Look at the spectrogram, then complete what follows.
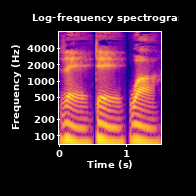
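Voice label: "retewa", concatenated syllables; Affixing experiment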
